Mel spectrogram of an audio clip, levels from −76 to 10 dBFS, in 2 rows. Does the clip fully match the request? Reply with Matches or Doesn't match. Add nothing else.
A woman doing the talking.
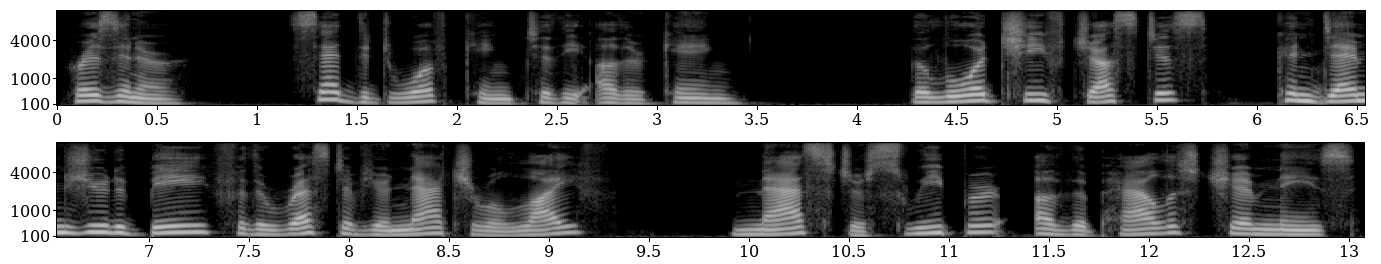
Matches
